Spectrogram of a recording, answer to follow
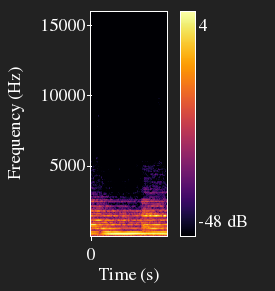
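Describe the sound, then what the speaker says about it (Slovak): All the bells of St. Martin's Cathedral in Bratislava ring together outdoors in a dense, sustained festive peal, their layered tones overlapping steadily without pause. "Pustili všetky zvony."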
